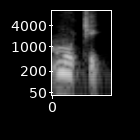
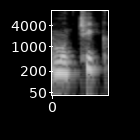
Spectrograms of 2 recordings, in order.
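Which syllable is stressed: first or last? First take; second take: first; last. First: The stress is on the first syllable. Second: The stress is on the last syllable. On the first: It reflects the likely original Mochica stress. The speaker calls it right. "muy probablemente en el mochica el acento era en la anterior" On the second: It reflects Spanish influence. The speaker calls it wrong. "muchic va a ser más la influencia del castellano"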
